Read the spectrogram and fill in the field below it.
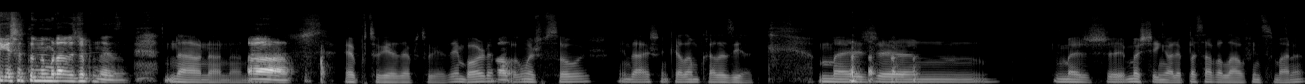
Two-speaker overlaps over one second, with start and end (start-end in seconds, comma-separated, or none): none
